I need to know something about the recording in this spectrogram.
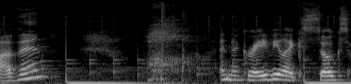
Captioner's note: dramatic sigh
